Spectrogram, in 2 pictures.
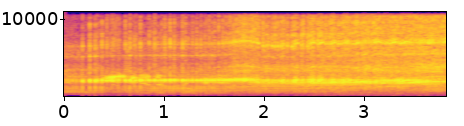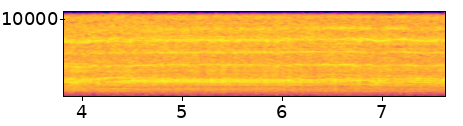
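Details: New OS 40 FSR model engine, second tank, not fully broken in, throttled down: a high buzzing idle, slightly blubbery and uneven, at about 3500 rpm instead of about 2700. The low-end mixture is way too rich and not yet adjusted.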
